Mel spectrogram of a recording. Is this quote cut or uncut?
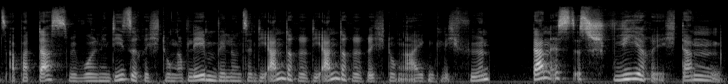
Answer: cut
